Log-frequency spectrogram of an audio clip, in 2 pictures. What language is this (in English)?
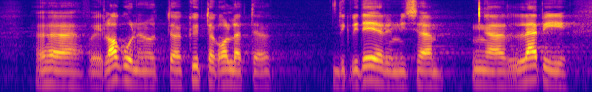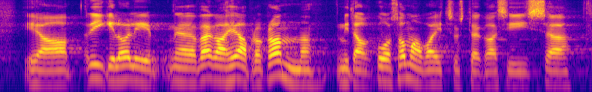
Estonian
